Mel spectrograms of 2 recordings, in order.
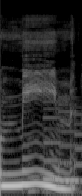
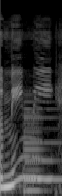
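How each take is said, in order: First: The word is said as one syllable. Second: The word is said as two syllables. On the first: The speaker calls it right. "它读作meme" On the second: The speaker calls it wrong. "不要读作meme"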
